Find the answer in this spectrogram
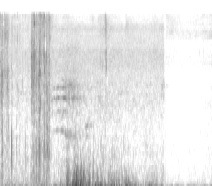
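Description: Footsteps crunching on gravel and handling noises as the Jeep's hood is opened, with a few sharp clicks under a second in and a short squeak about a second in.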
